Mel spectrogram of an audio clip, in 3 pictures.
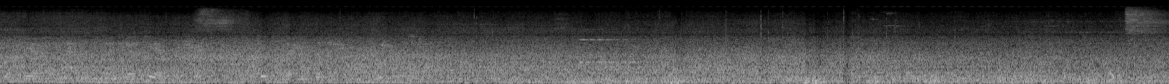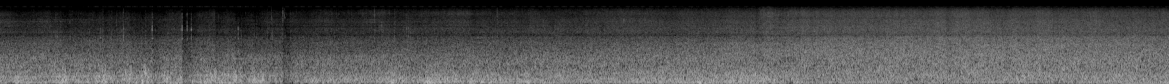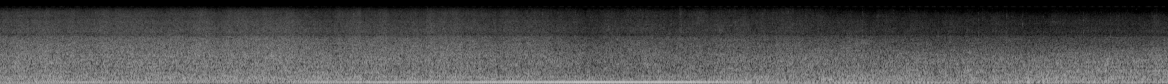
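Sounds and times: low engine hum: 0.0s - 35.0s
water rushing: 0.0s - 35.0s
wind on microphone: 4.7s - 23.3s.

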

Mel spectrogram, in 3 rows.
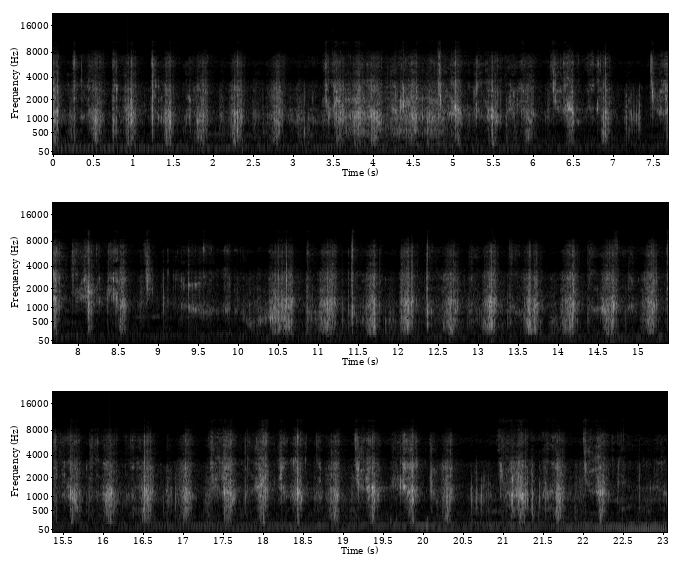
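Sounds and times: crunching and chewing ice: 0.0s - 23.0s.

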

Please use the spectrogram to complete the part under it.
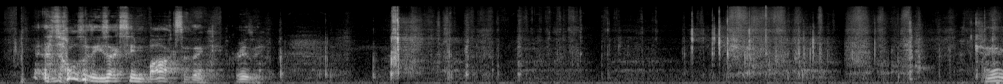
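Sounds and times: plastic wrapping rustling: 3.4s - 10.0s.

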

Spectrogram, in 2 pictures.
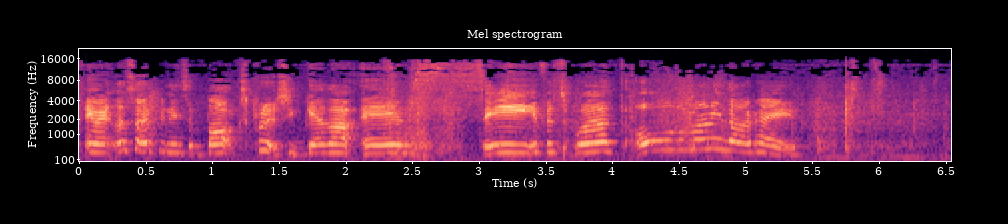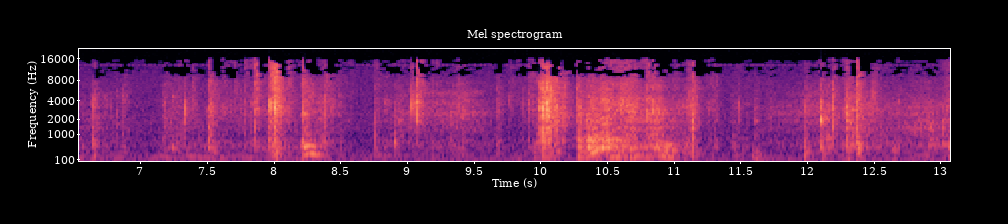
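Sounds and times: cardboard scraping rustle: 2.1s - 13.0s
tool piercing and slitting tape: 9.8s - 11.3s.

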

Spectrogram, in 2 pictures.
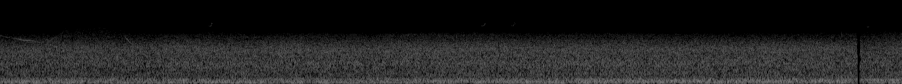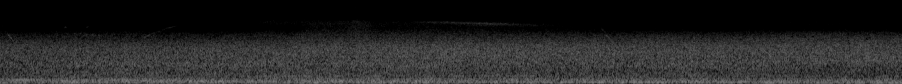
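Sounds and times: outdoor rushing hiss: 8.6s - 18.0s.

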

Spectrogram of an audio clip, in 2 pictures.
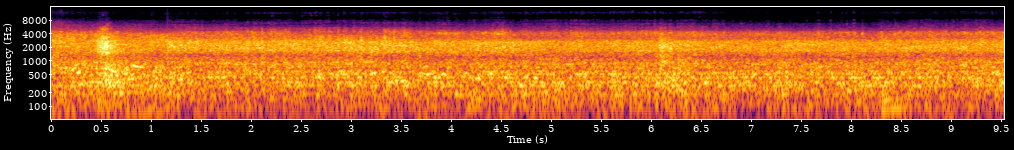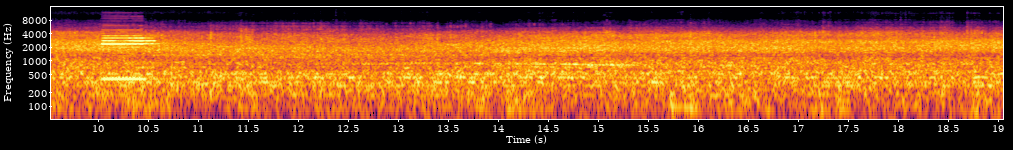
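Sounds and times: concrete pump machinery noise: 0.0s - 19.0s
short horn toot: 10.0s - 10.6s.

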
